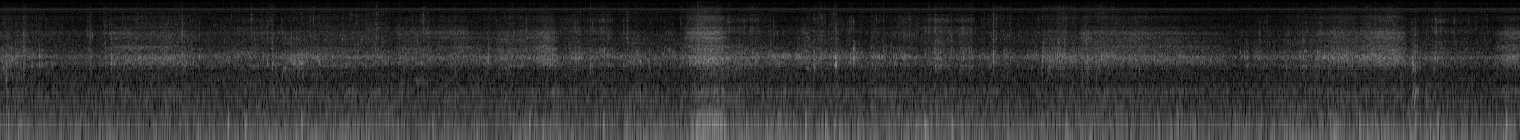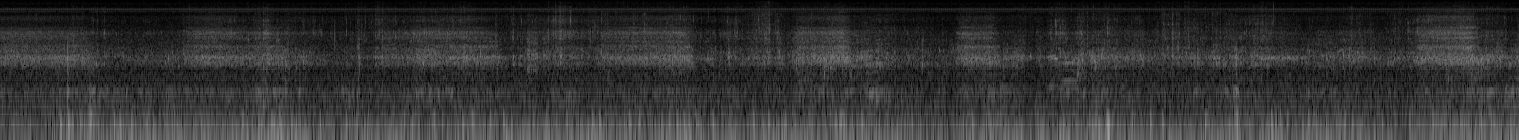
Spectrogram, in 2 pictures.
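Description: Rushing white water of a river rapid with the splash of kayak paddle strokes, surging and easing as the boat runs the waves, picked up by a helmet camera.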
